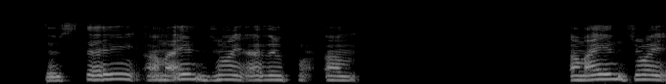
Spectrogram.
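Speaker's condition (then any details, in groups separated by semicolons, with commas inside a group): Traumatic brain injury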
